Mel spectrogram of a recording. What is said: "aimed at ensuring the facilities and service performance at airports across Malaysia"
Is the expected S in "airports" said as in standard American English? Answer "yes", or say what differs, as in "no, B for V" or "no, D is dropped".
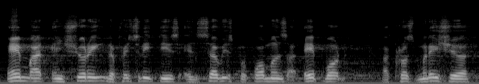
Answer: no, S is dropped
